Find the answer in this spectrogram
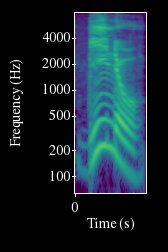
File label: "binno", patois jura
